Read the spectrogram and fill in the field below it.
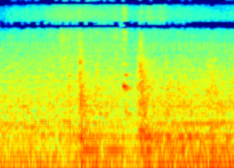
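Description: Grain pours from a grab bucket into a metal trailer with a rattling hiss.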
